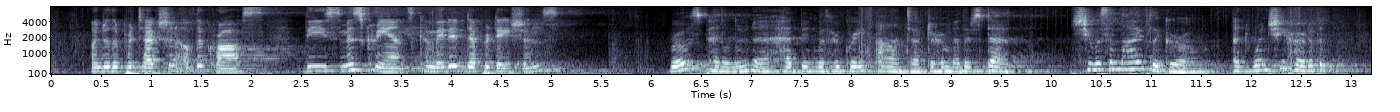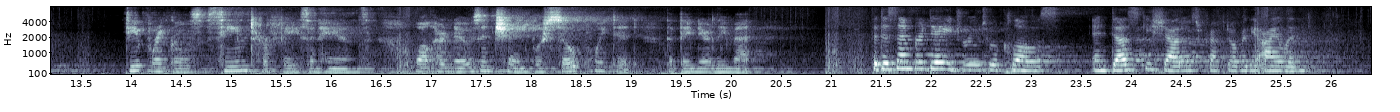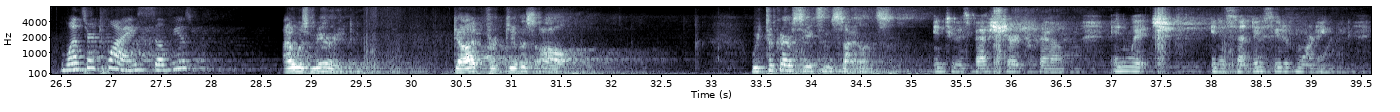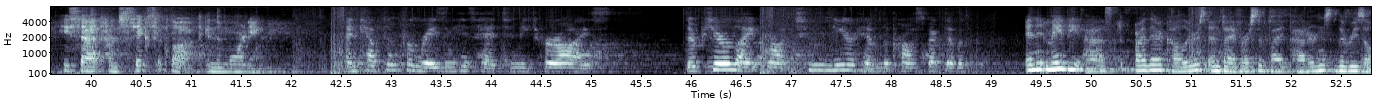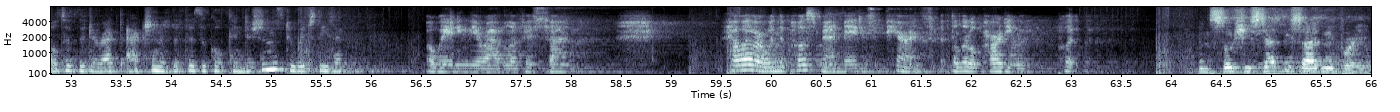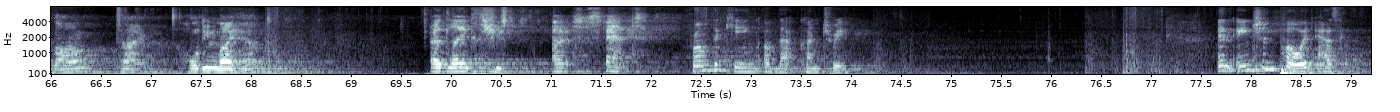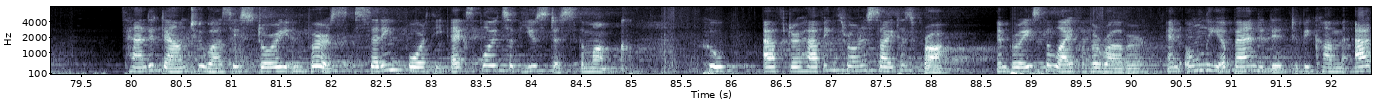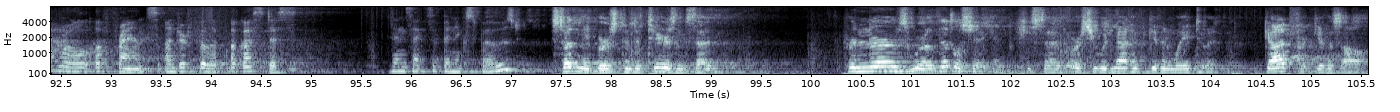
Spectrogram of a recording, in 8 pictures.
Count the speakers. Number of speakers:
eight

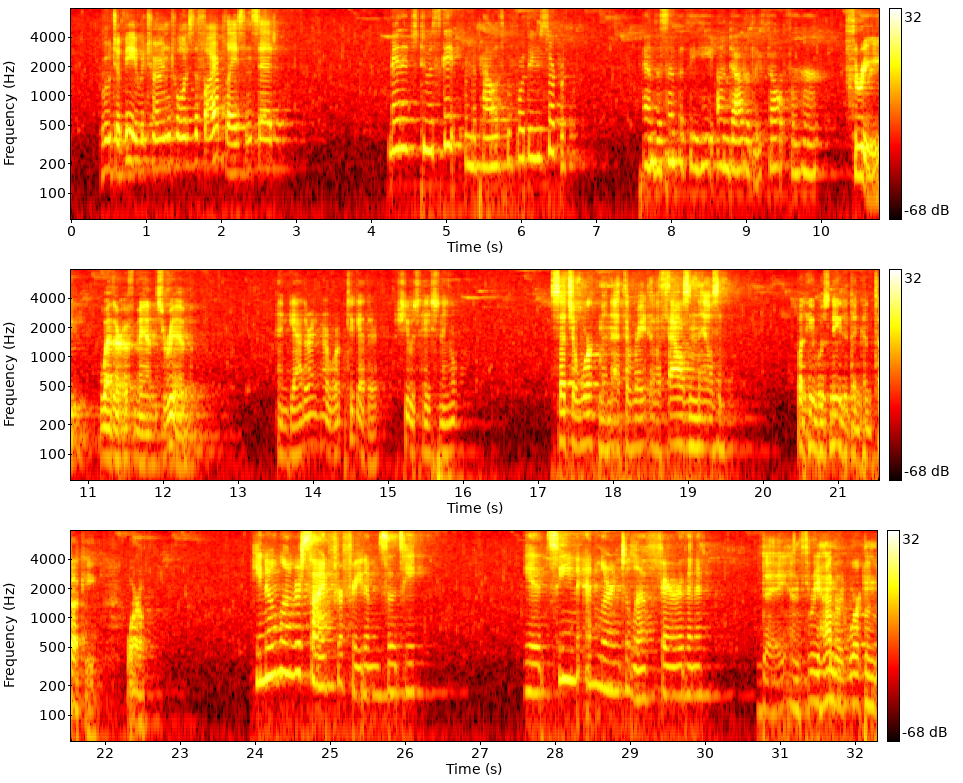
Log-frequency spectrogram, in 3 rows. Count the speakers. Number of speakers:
eight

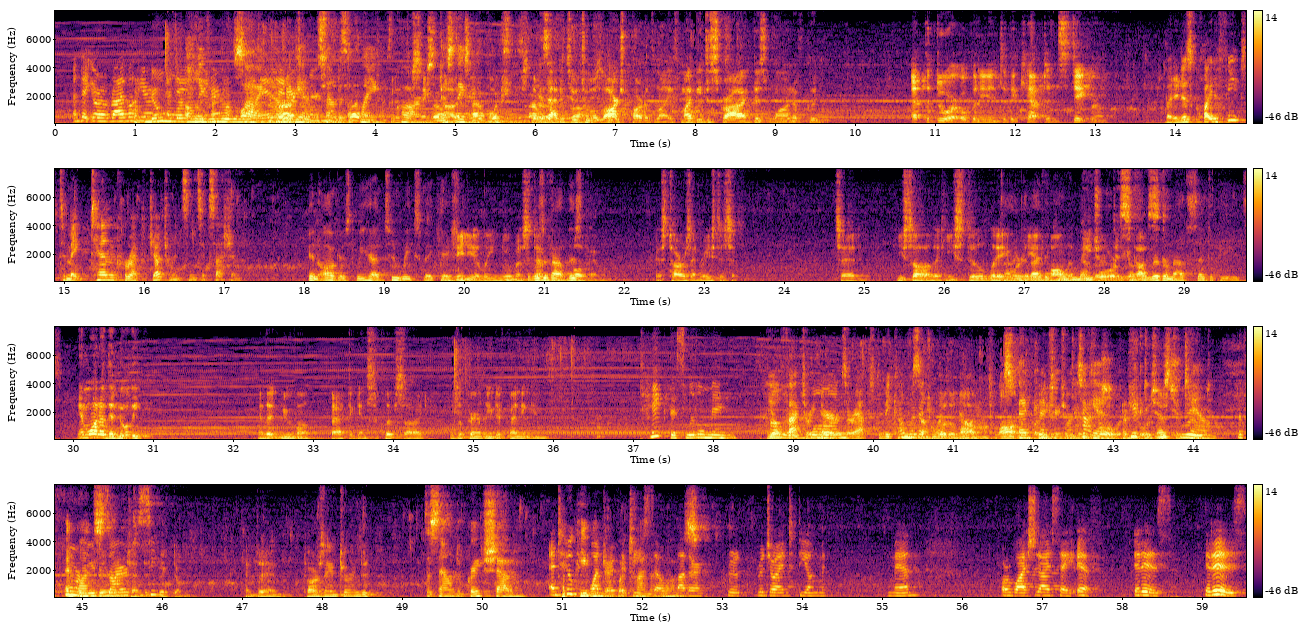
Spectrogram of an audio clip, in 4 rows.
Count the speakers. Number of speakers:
nine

